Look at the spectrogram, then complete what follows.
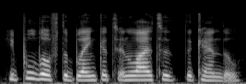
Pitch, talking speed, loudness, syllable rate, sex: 205 Hz, 220 wpm, -18 LUFS, 5.5 syllables/s, female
